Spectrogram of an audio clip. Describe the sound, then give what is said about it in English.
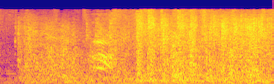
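Gunfire bursts out in a film action scene in which a man rolls and fires a pistol. A sharp report opens it, followed by loud, dense volleys that continue to the end. “Beckett jumps down from the barn, rolls and shoots a man in the chest with his pistol.”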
